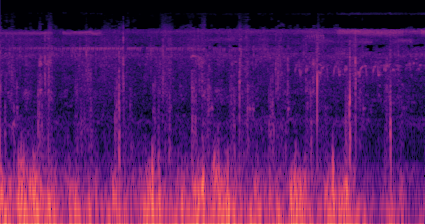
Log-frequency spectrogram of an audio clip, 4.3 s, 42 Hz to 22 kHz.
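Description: Running footsteps on a paved path, picked up by a hand-held GoPro Hero 7 Black's internal microphone: rhythmic low thumps, two or three a second, over a steady low rumble, with scattered sharp clicks from the camera being jostled.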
